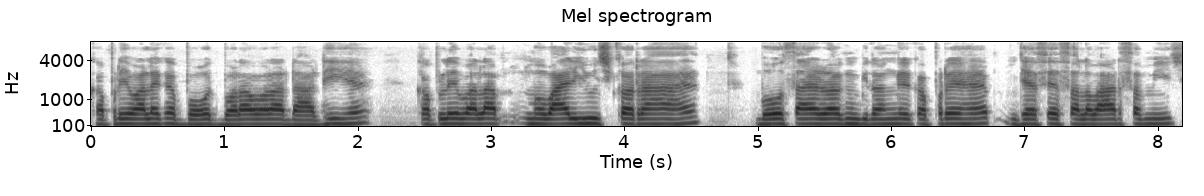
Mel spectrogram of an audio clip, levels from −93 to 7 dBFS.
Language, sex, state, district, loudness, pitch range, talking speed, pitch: Hindi, male, Bihar, Vaishali, -15 LUFS, 165-175 Hz, 160 wpm, 175 Hz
